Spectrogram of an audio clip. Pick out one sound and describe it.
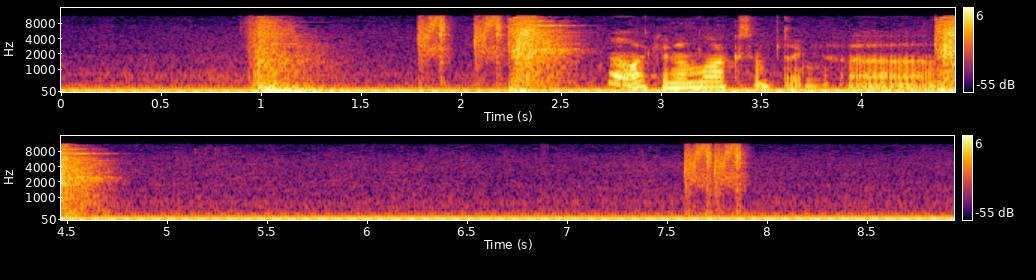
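Short electronic game menu sounds chime and swish.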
